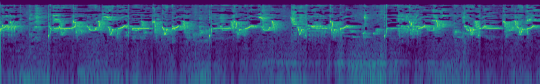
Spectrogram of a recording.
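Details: Prinia from Kalimantan singing vigorously, used as a lure for other birds: a continuous stream of high, sharp chirps and buzzy trills, broken by short clear whistles and quick rising slurs, with brief pauses near six and ten seconds.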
